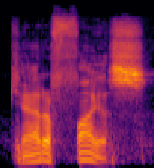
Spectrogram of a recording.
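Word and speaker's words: Katafias: to retire kataphius again common spelling of all these names cataphia spelled k-a-t-a-f-i-a-s kataphius just like it's spelled Wyatt Fuchs f-o-o-k-s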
